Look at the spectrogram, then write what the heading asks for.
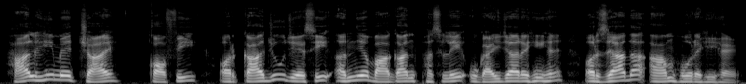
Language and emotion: Hindi, neutral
